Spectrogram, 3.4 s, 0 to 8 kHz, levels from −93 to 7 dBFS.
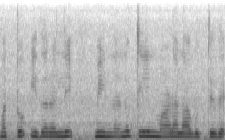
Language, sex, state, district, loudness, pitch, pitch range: Kannada, female, Karnataka, Belgaum, -22 LUFS, 235 Hz, 225-250 Hz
